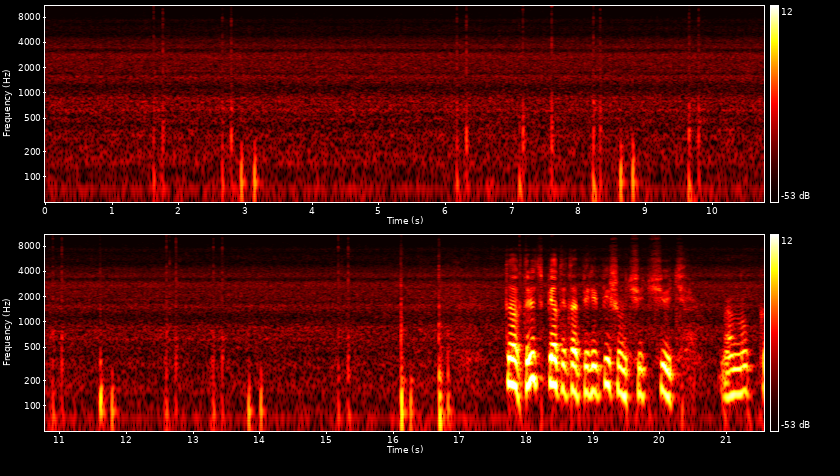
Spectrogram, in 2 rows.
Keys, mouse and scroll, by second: 2.8 click, 3.1 r, 7.3 middle click, 7.6-8.3 scroll down 1, 8.3 click, 8.7 r, 10.8 click, 11.7 r, 13.3 click, 13.9 r, 16.2 a, 16.7 i, 18.1-21.5 drag.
